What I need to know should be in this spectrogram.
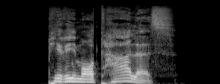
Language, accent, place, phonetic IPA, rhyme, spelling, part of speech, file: German, Germany, Berlin, [ˌpeʁimɔʁˈtaːləs], -aːləs, perimortales, adjective, De-perimortales.ogg
- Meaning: strong/mixed nominative/accusative neuter singular of perimortal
